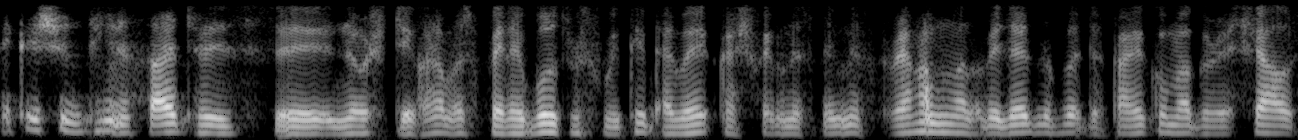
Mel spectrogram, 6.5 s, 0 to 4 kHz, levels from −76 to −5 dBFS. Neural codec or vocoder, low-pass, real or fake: codec, 16 kHz in and 24 kHz out, 0.4 kbps, LongCat-Audio-Codec, four codebook decoder; 3.6 kHz; fake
